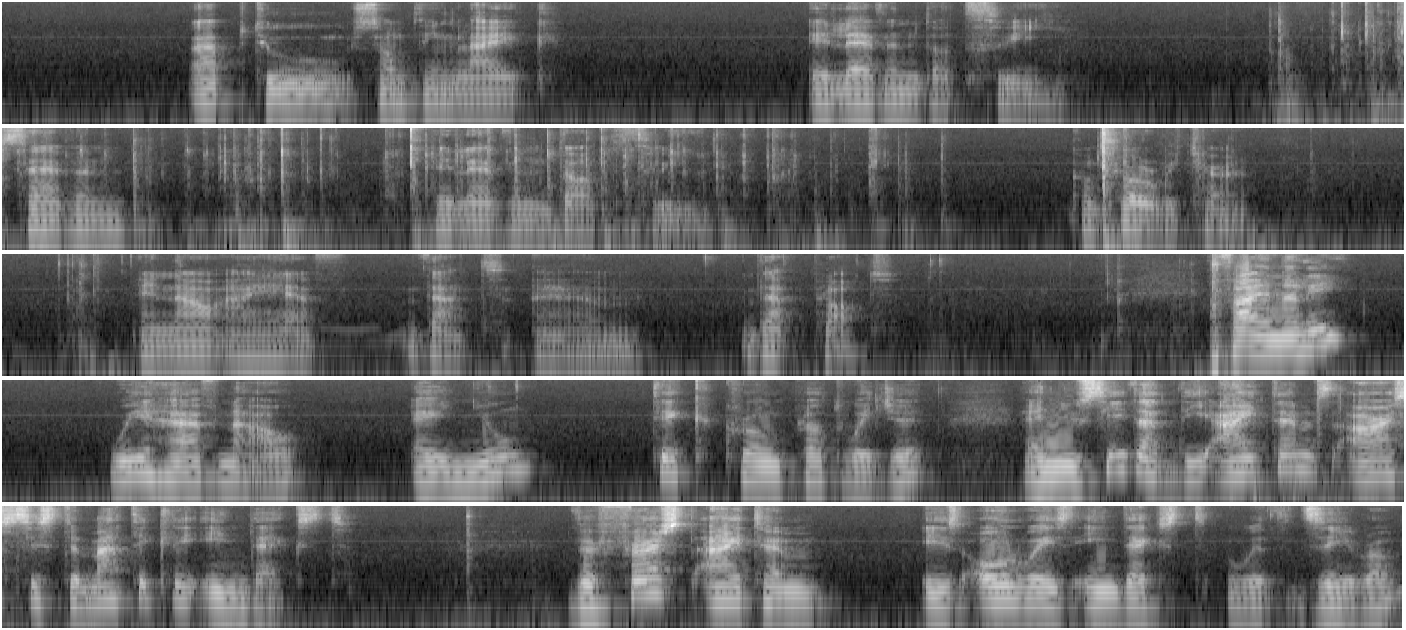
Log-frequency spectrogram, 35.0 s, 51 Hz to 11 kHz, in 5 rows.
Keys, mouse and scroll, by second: 14.3 click, 18.6 click, 23.4 click.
